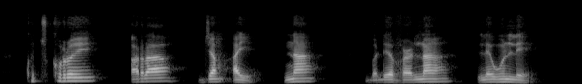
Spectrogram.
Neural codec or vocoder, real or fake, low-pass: codec, 16 kHz in and 24 kHz out, 0.9 kbps, LongCat-Audio-Codec, fine tuned four codebook decoder; fake; 10.8 kHz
